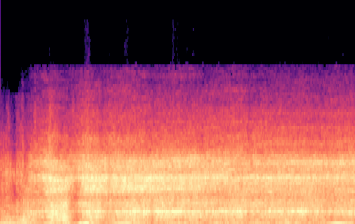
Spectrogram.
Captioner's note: blender whirs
